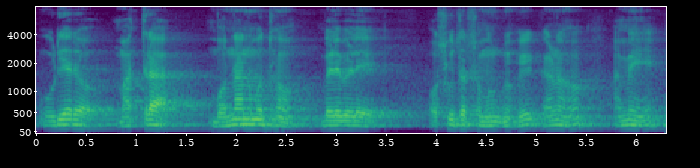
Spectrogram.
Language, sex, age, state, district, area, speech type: Odia, male, 60+, Odisha, Khordha, rural, spontaneous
